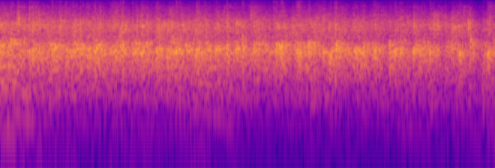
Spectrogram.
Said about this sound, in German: Applaus bitte.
